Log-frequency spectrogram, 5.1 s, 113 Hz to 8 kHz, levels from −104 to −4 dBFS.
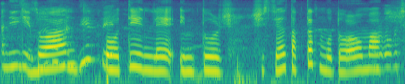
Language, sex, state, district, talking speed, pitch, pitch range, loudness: Mizo, female, Mizoram, Aizawl, 140 wpm, 245 Hz, 225-275 Hz, -17 LUFS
